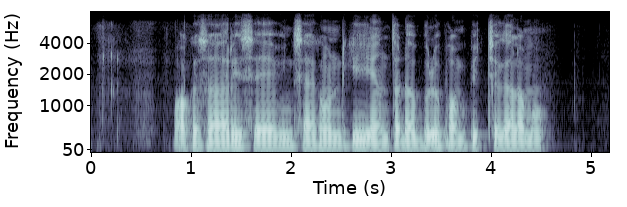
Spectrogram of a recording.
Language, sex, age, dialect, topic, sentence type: Telugu, male, 18-24, Utterandhra, banking, question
